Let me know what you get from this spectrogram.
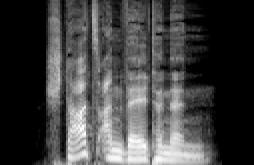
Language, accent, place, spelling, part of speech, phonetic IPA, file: German, Germany, Berlin, Staatsanwältinnen, noun, [ˈʃtaːt͡sʔanˌvɛltɪnən], De-Staatsanwältinnen.ogg
- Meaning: plural of Staatsanwältin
